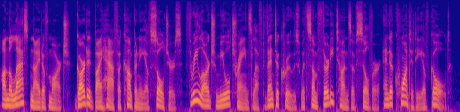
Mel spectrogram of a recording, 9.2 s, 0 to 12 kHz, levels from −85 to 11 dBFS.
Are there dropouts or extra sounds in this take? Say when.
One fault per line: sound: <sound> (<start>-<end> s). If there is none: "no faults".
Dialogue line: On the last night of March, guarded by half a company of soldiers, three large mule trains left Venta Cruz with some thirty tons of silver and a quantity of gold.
no faults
